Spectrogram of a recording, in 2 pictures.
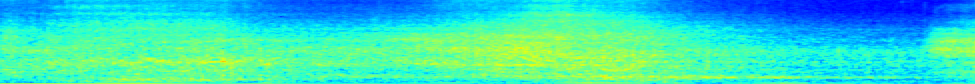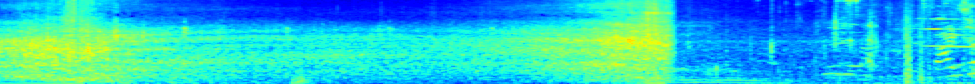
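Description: Road traffic: vehicles passing one after another, each swelling and fading, until the sound drops away sharply near the end.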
